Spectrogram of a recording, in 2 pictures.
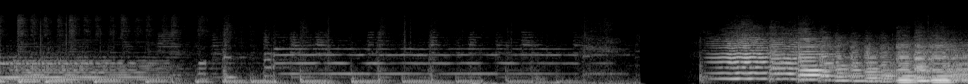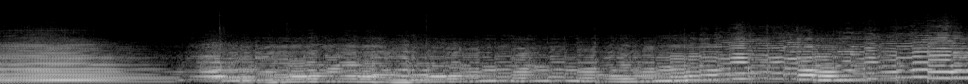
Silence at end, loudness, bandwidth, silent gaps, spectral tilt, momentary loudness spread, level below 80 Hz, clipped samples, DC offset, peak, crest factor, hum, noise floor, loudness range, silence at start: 0 s; -21 LUFS; 10.5 kHz; none; -8 dB/octave; 18 LU; -46 dBFS; under 0.1%; under 0.1%; -6 dBFS; 16 dB; none; -69 dBFS; 16 LU; 0 s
